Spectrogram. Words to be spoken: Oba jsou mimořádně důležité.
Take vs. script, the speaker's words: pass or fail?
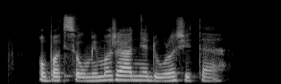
pass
